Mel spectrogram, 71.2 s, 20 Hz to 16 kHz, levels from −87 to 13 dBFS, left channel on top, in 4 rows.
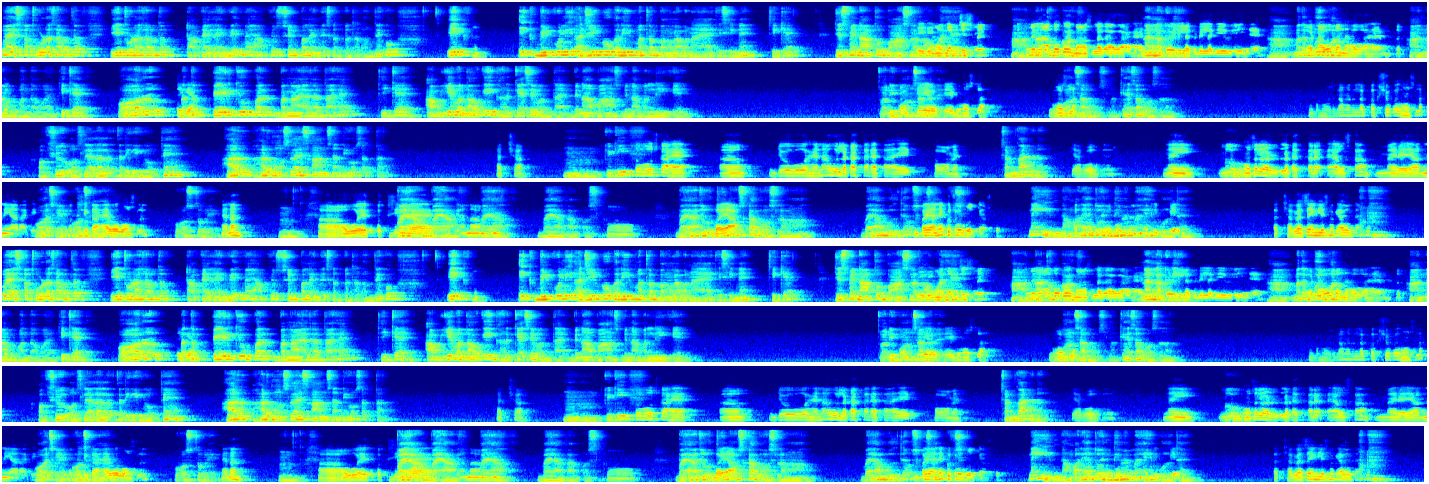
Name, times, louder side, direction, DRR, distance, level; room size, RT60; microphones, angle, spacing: voice 1, 0.0-5.2 5.6-5.9 6.4-10.0 10.4-12.1 12.6-13.5 14.2-14.8 15.8-16.7 17.6-18.9 19.3-22.3 22.5-26.4 28.8-29.6 31.1-32.5 36.1-37.9 38.4-40.5 42.6-43.6 48.1-48.7 50.9-51.2 53.8-54.9 55.6-56.2 56.9-57.2 58.3-59.8 60.1-60.9 61.9-63.5 64.2-65.2 66.3-68.3 70.5-70.7, equal, 25° right, 3.5 m, -24 dB
voice 2, 11.4-12.3 12.6-15.8 16.3-17.5 17.8-17.9 20.0-20.3 23.5-23.8 29.0-30.1 30.9-31.3 34.1-35.6 41.8-42.2 43.5-44.3 44.6-44.9 45.2-47.0 47.3-47.6 49.0-49.5 50.1-50.5 50.8-53.8 54.5-55.3 56.2-56.5 57.4-58.8 59.1-59.7 61.0-61.4 62.2-62.7 64.8-65.8 66.9-68.2 69.3-70.6, left 3 dB, 35° left, 0.6 m, -23 dB
9.2 x 8.7 x 6.2 m
head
